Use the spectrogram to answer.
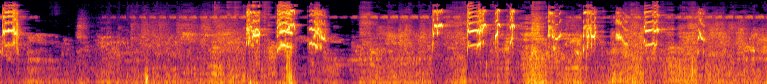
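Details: Pair of lovebirds playing together, giving short high-pitched chirps in quick irregular bursts, several notes clustered, with a faint steady high whine in the background.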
